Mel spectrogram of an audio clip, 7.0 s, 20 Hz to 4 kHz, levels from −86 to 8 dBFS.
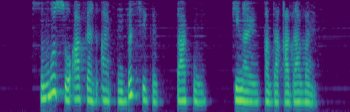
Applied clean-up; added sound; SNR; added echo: neural mask model DeepFilterNet 3.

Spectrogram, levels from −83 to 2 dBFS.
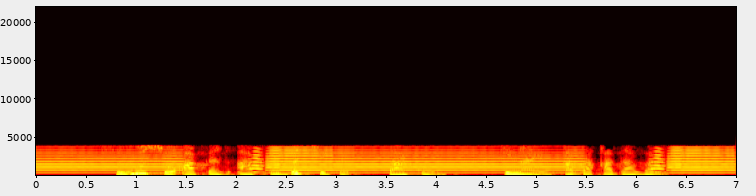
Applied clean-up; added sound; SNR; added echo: none; Trumpet; -1 dB; reverberation time 1.2 s.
